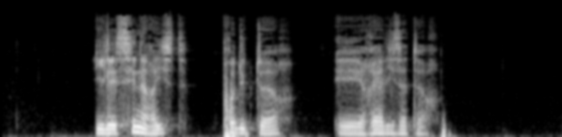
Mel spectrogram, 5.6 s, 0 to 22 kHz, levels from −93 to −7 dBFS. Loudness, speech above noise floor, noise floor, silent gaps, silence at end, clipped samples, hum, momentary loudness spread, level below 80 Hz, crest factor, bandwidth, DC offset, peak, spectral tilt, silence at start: -18 LUFS; 56 dB; -73 dBFS; none; 1.15 s; under 0.1%; none; 17 LU; -32 dBFS; 18 dB; 14 kHz; under 0.1%; -2 dBFS; -5.5 dB/octave; 0.95 s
